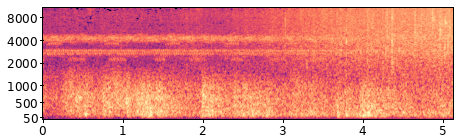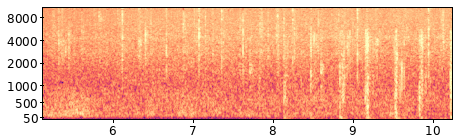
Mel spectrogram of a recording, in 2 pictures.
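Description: Steady rain and rolling thunder in a dramatized story as a man shelters inside a mosque on a cold night: dense, continuous hiss of rainfall throughout, with low rumbling beneath and scattered sharper drops.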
